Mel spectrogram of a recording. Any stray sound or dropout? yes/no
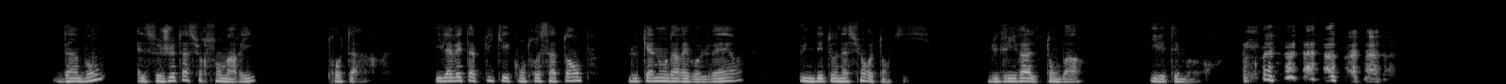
yes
